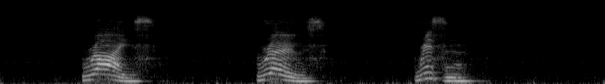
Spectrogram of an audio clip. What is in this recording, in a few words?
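"rise", English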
